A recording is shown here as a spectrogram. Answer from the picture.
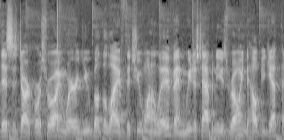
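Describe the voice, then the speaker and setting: At a very fast pace, a man talks while faint music sounds in the background. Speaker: rowing coach. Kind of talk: tutorial. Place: gym.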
